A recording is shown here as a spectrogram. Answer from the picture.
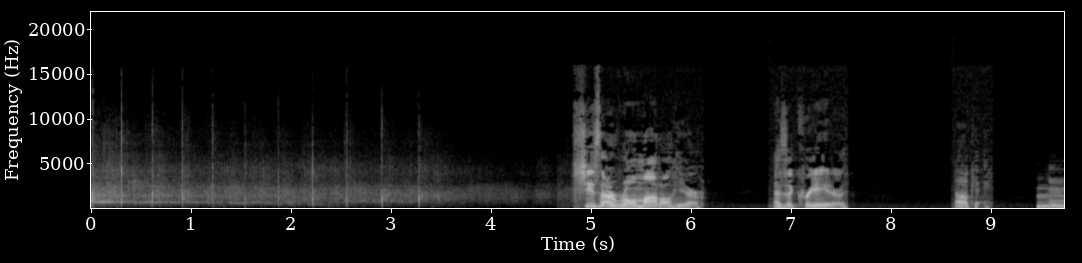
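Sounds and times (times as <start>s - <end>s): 
group applauding: 0.0s - 5.2s
speech: 4.9s - 6.2s, 6.8s - 7.6s, 8.6s - 9.6s.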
